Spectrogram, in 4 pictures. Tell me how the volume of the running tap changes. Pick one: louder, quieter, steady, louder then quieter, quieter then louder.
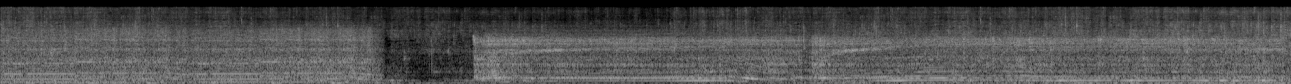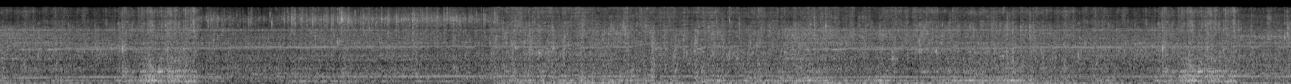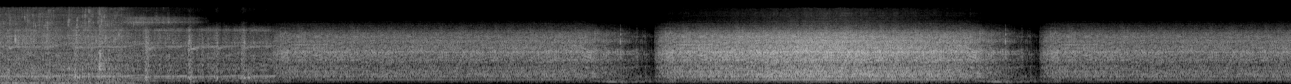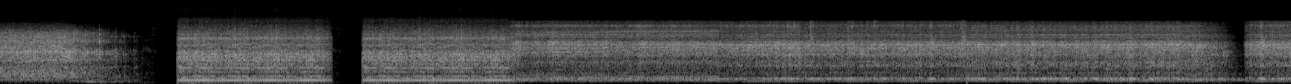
louder.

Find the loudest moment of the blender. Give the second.
34 s.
